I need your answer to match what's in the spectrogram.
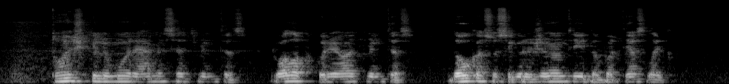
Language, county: Lithuanian, Kaunas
